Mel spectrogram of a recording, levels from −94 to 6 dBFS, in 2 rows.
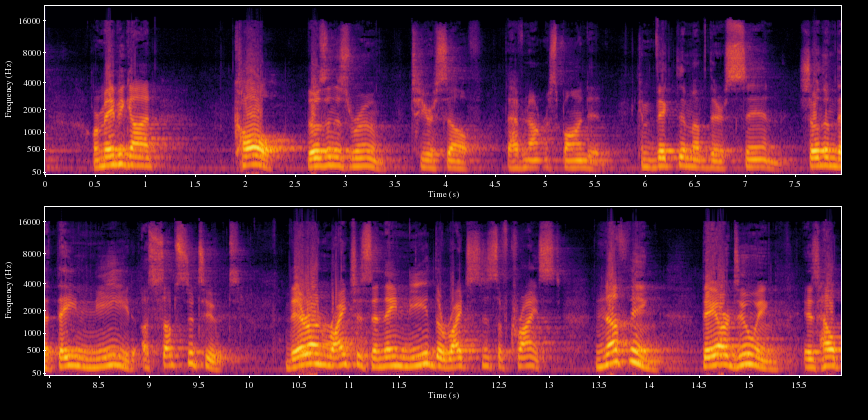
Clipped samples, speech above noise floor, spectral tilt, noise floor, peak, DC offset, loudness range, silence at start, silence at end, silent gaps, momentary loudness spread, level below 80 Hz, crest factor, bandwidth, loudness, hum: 0.2%; 33 dB; -6 dB/octave; -45 dBFS; 0 dBFS; under 0.1%; 7 LU; 0 s; 0 s; none; 15 LU; -56 dBFS; 14 dB; 16.5 kHz; -14 LUFS; none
